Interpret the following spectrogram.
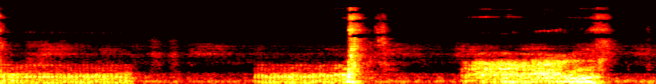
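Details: A female rescue Chihuahua growls indoors while watching squirrels on television. The growls are low and rough and last about a second each. There are three bouts separated by short pauses, and a brief sharp noise comes midway.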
